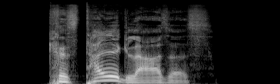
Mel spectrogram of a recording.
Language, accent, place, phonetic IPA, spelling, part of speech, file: German, Germany, Berlin, [kʁɪsˈtalˌɡlaːzəs], Kristallglases, noun, De-Kristallglases.ogg
- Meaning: genitive singular of Kristallglas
